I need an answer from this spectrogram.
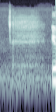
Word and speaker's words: ais: All three of those are pronounced et.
